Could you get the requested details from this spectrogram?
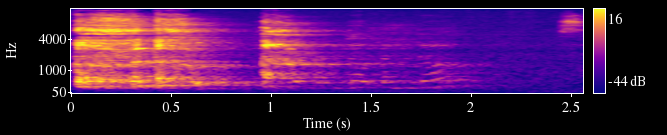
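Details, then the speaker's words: Two abrupt, harsh reflex coughs from a patient as 2% lidocaine is instilled into the trachea to anaesthetise the upper airway during an airway procedure, in a lecture on vocal cord paralysis. "that is instilling liken 2% into the trachea. The patient will cough up the um local anesthesia and anesthetize the upper airways"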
